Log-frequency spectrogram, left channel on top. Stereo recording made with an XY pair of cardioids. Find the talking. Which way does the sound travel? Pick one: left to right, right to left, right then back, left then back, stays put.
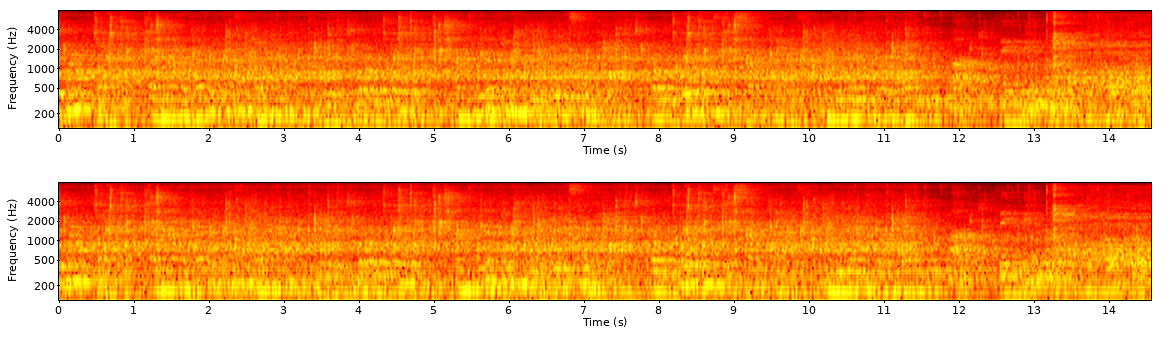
left to right.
